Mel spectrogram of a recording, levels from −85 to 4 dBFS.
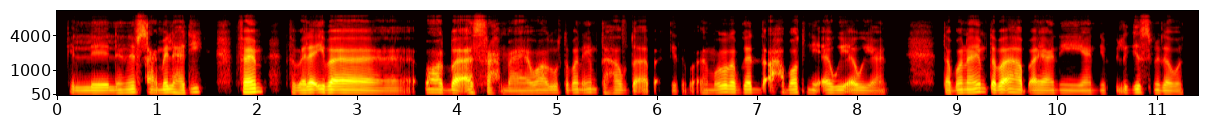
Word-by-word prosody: اللي 105 0 0
اللي 110 +2 -4
أنا 120 - -2
نفسي 130 - 0
أعملها 120 0 +1
دي، 140 +5 -6 0.3
فاهم، 140 +3 +6 0.3
فبالاقي 115 +3 +4
بقى 110 -5 +4
وأقعد 125 -2 0
بقى - - +4
أسرح - - -4
معاه 100 0 -7
وأقعد 110 +1 -3
أقول 115 +1 -5
طب 125 - -11
أنا 125 0 -5
إمتى 125 -1 -9
هفض 115 -1 -6
أبقى - - -6
كده - - -15
بقى؟ - - -13
الموضوع 115 +5 0
ده 130 - +3
بجد 125 0 -2
أحبطني 120 -2 -3
أوي، 115 0 -1
أوي 110 -1 -1
يعني. 100 -1 -10 0.5
طب - - -4
أنا 125 +3 +3
إمتى 145 -2 +1
بقى 125 +1 +6
هابقى 115 -2 -1
يعني 105 -1 -5
يعني 100 0 -9
بالجسم 115 -1 -6
دوّة؟ 95 -2 -4
115 Hz, 200 wpm, -24 LUFS, 105-125 Hz, 0.5 s, فاهم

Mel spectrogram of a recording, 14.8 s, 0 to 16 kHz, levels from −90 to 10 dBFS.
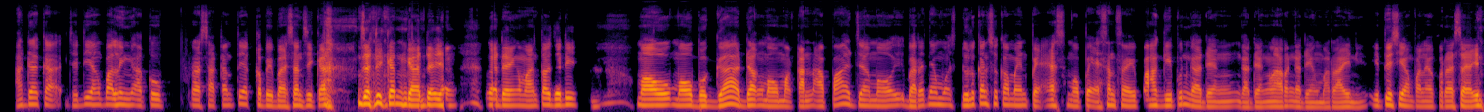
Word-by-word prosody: Ada, 160 +5 -1
Kak. 170 -4 -6
Jadi 160 +5 -4
yang 170 - -5
paling 170 0 -1
aku 155 -1 -4 0.2
rasakan, 155 +1 -5
tuh, 190 - -2
ya, - - -5
kebebasan, 150 -2 0
sih, 150 0 -3
Kak. 160 -3 +4 0.2
Jadi, 200 +2 +8
kan, 195 -1 +5
nggak 160 -3 +6
ada 170 - +6
yang 155 - -3 0.3
nggak 170 -1 +2
ada 160 0 +3
yang 155 0 -1
mantau, 145 +4 0
jadi 165 +2 +3 0.6
mau 160 0 +7
mau 155 -1 +5
begadang, 155 +2 +3
mau 135 -1 +1
makan 135 +1 -2
apa 165 +7 -2
aja, 155 -1 -3
mau 140 0 -2
ibaratnya 155 +3 -2
mau 170 - -4
dulu, 155 +1 0
kan, 200 -1 0
suka 180 -1 -4
main 155 0 -2
PS, 150 +2 -3
mau 135 -2 -3
PS-an 125 +6 -2
sampai 140 -2 -2
pagi 150 0 0
pun 180 - -3
nggak 140 -4 0
ada - - +1
yang 125 - -6 0.2
nggak 115 - -3
ada 120 - -7
yang 120 - -6
ngelarang, 130 +2 -1
nggak 125 - -4
ada 120 - -4
yang 115 - -7
marahin. 115 +1 -3 0.2
Itu, 150 -1 -5
sih, 160 - +1
yang 140 - -4
paling 130 -1 -4
aku 130 - -13
rasain. 135 +2 +2
155 Hz, 240 wpm, -20 LUFS, 140-165 Hz, 0.6 s, Jadi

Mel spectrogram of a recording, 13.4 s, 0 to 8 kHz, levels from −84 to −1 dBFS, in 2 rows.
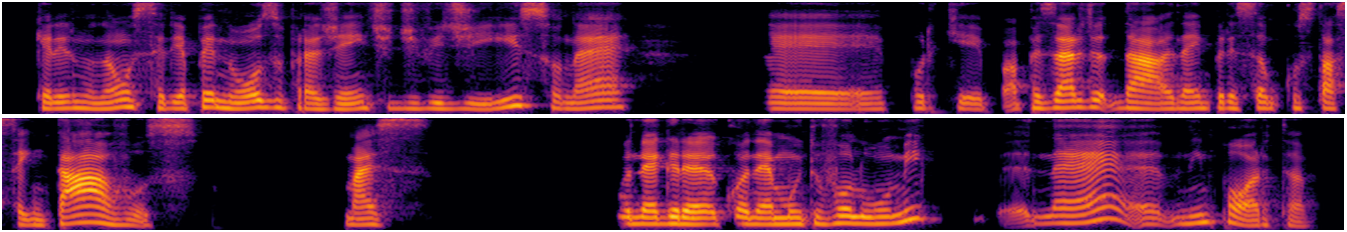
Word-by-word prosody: querendo 165 +1 -2
ou - - -4
não 175 +6 -1
seria 160 -4 -4
penoso 180 0 0
para 150 -3 -3
gente 150 +3 -5
dividir 155 +2 -5
isso, 235 -7 -2
né, 180 +5 -1 0.7
eh, 145 -1 -3
porque 155 -3 -9
apesar 175 +2 +3
de 185 -2 -2
da 155 -1 +3
impressão 160 0 -4
custar 160 -1 -4
centavos, 150 - +4 0.7
mas - - 0 0.9
quando 175 0 +1
é 170 - +6
grana 170 -2 +6
quando 170 0 -1
é 165 - +5
muito 170 +1 0
volume, 195 - 0 0.5
né, 195 - -1
não 175 - -10
importa. 220 +3 -4
165 Hz, 130 wpm, -21 LUFS, 155-185 Hz, 0.9 s, é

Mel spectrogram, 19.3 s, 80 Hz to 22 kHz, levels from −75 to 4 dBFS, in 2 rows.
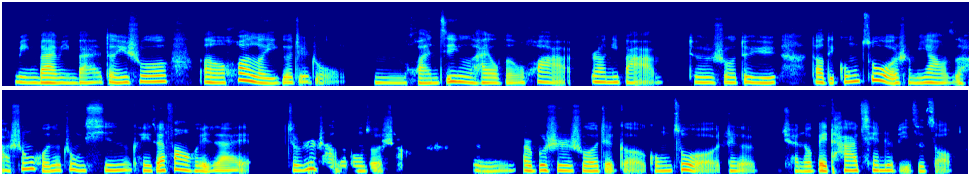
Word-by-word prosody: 明 210 -2 -1
白 205 -1 +6
明 195 0 -3
白， 210 +1 -2
等 210 -1 +1
于 215 - +3
说， 245 +2 +3 0.3
呃， 210 -2 +2
换 285 +5 +6
了 200 -4 +4
一 180 0 -2
个 210 +1 0
这 230 +2 -4
种， - - -9 0.3
嗯， 200 -2 -5
环 195 -1 -1
境 235 0 +2
还 200 +1 +1
有 200 0 +2
文 100 +1 -3
化， 225 - -1 0.2
让 230 -2 +2
你 220 +1 0
把 215 -2 -2 0.3
就 220 - -4
是 210 - 0
说 205 +1 -2
对 215 0 0
于 200 +1 +1 0.3
到 215 - +3
底 190 - -1
工 240 +3 +1
作 270 - +4
什 200 +1 -3
么 195 - -3
样 200 -1 +1
子 205 - -5
哈， 210 - -4
生 265 +7 +1
活 200 -9 0
的 210 +3 +1
重 215 -1 -2
心 215 +2 -2
可 215 - -5
以 200 - +3
再 210 - +5
放 230 -1 +3
回 200 0 +1
在 105 +1 -1 0.4
就 215 - -1
日 235 +7 +2
常 185 -7 -6
的 195 - -5
工 195 0 -3
作 - - -2
上。 - - -9 0.7
嗯， 200 +1 -6
而 210 -2 +3
不 215 +2 +3
是 210 0 +1
说 195 -1 +1
这 - - 0
个 - - -4
工 200 +1 -2
作 230 -1 +2
这 195 - -2
个 - - -5 0.2
全 190 -2 -6
都 185 0 0
被 - - +6
它 210 +2 +2
牵 215 0 -1
着 215 0 +1
鼻 195 - -7
子 185 - -5
走。 185 - -6
210 Hz, 235 characters per minute, -23 LUFS, 195-220 Hz, 0.7 s, 白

